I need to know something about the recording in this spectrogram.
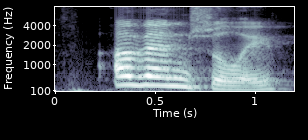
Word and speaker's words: eventually: Now this one may appear to be eventually, eventually. But again, we are taking out a syllable and we are saying eventually.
